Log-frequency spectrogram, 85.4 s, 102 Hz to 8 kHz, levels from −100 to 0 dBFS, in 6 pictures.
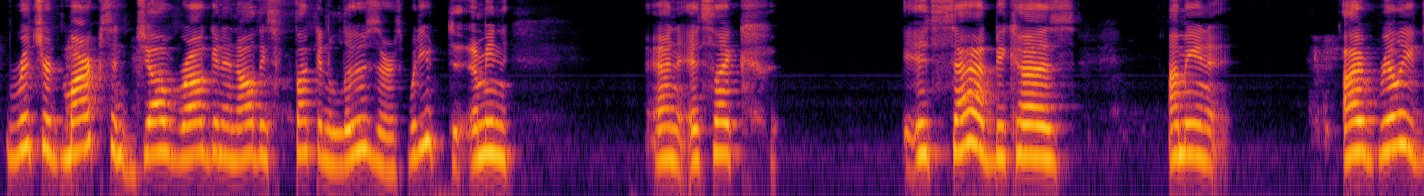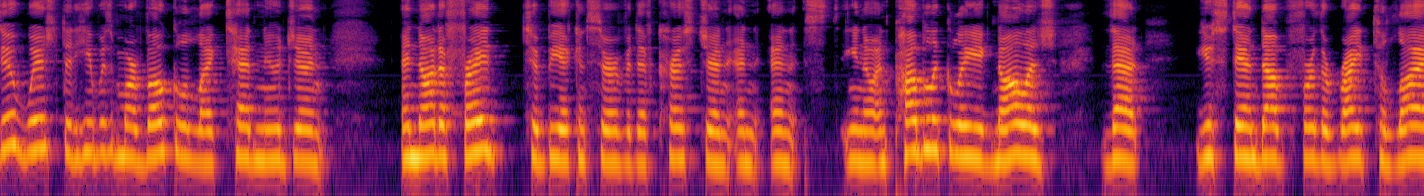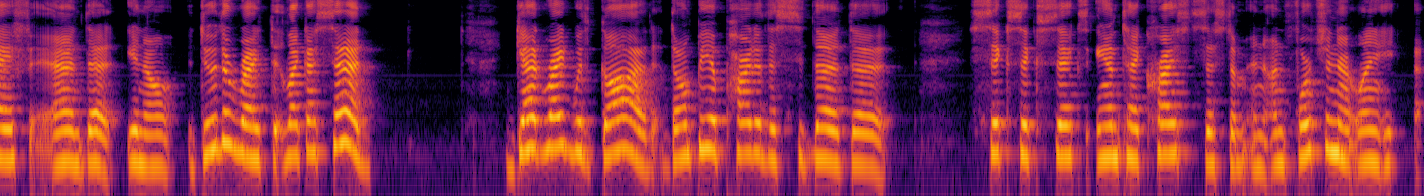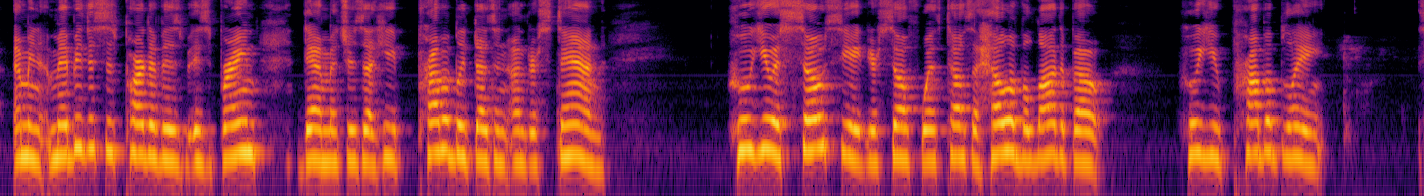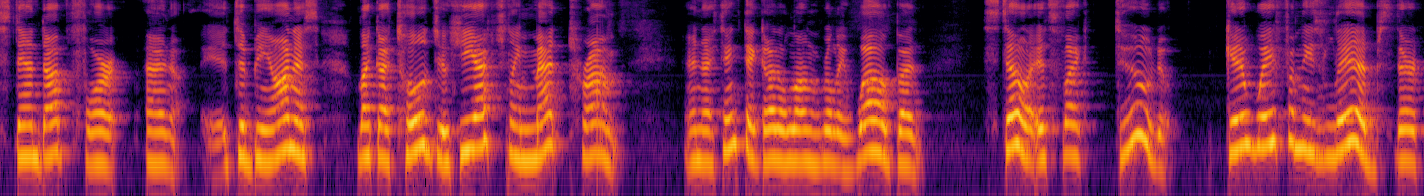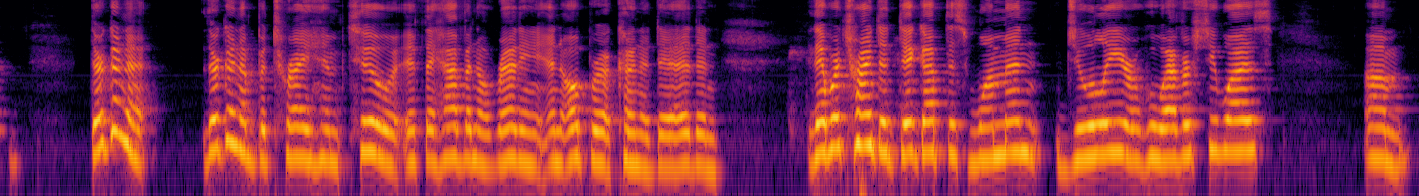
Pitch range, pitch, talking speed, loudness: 225-265 Hz, 245 Hz, 135 wpm, -20 LUFS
